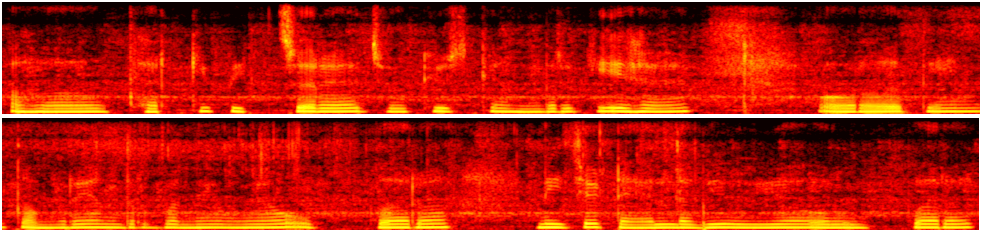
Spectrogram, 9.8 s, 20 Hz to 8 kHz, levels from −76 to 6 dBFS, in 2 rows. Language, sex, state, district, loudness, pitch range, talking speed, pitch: Hindi, female, Chandigarh, Chandigarh, -16 LUFS, 220-240 Hz, 160 wpm, 230 Hz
